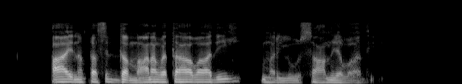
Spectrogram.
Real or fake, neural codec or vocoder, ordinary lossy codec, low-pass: fake; codec, 24 kHz, 3 kbps, HILCodec; none; 7.2 kHz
